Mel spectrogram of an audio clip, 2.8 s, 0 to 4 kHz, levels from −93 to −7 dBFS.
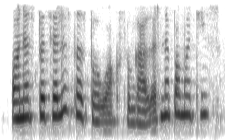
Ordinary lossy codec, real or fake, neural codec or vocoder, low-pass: MP3, 32 kbps; fake; codec, 16 kHz, 4.8 kbps, FACodec; 3.6 kHz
